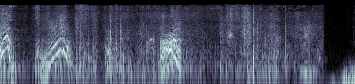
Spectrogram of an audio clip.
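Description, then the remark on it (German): Quick rasping zipper pulls, several short strokes back and forth, with faint jingling of keys and rustling as they are packed into a bag, ending abruptly. “Scheiß Schlüssel. Alter, in die Tasche gepackt.”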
